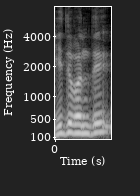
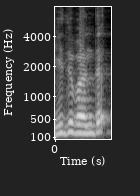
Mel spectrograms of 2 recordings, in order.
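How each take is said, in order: No difference in how they are said.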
